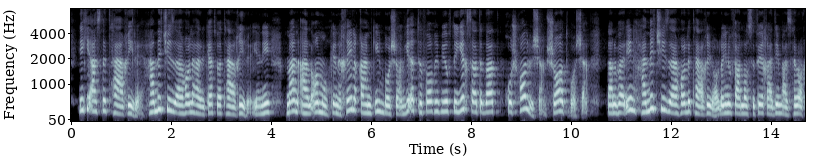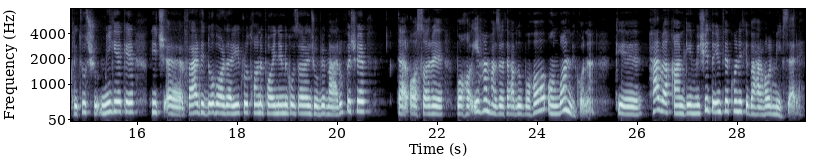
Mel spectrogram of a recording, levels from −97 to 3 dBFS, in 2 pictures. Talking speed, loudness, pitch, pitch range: 155 wpm, -16 LUFS, 240 Hz, 215-270 Hz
